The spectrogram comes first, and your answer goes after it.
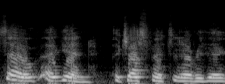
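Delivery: words stretched by yawning. Recapping the day's training work, yawning. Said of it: "Sorry, I'm yawning there".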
